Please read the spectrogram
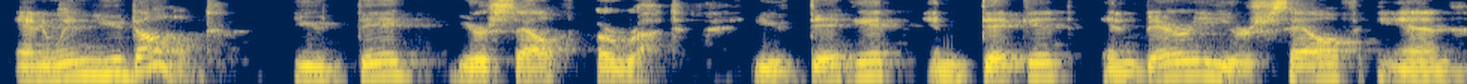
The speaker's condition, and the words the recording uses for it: Aphasia. Pray I don't get interrupted because if I do, it's all gone.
